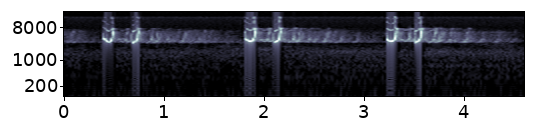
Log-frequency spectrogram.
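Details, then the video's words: A rani quail in the jungle, 6/1/2021, gives two sharp, high, upswept notes then a fading twitter, repeated roughly every one and a half seconds over a faint low rumble. "quail sound"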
